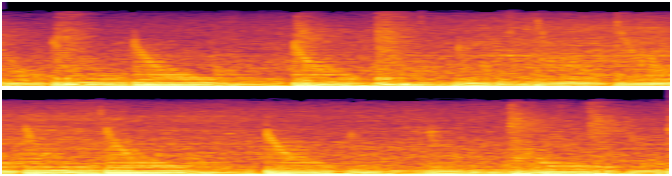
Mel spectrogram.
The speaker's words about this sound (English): The phone sex bird. This is some people that left the bird in their room, in their bedroom. Yeah. And listen, this is actually a bird doing this, I guess a parrot. Or is that parakeet? It's a parrot.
